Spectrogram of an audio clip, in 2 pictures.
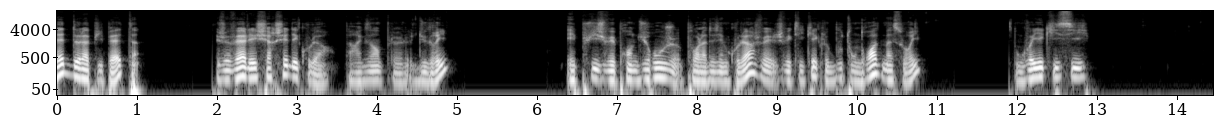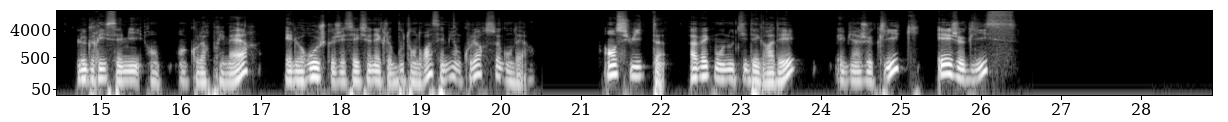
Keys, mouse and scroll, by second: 2.2 click, 4.7 click, 10.6 right click, 13.6-14.5 drag, 20.4-22.1 drag, 23.2 click, 24.4-28.8 drag.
